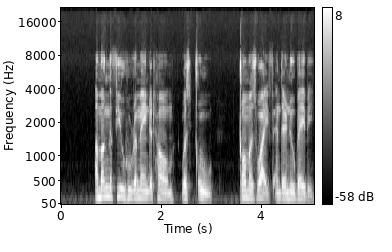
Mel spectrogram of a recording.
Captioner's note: non-english speech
